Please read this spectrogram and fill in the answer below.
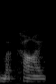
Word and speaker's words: McKay: Headland State School Building on McKay Street or pronounced as Mai Street.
